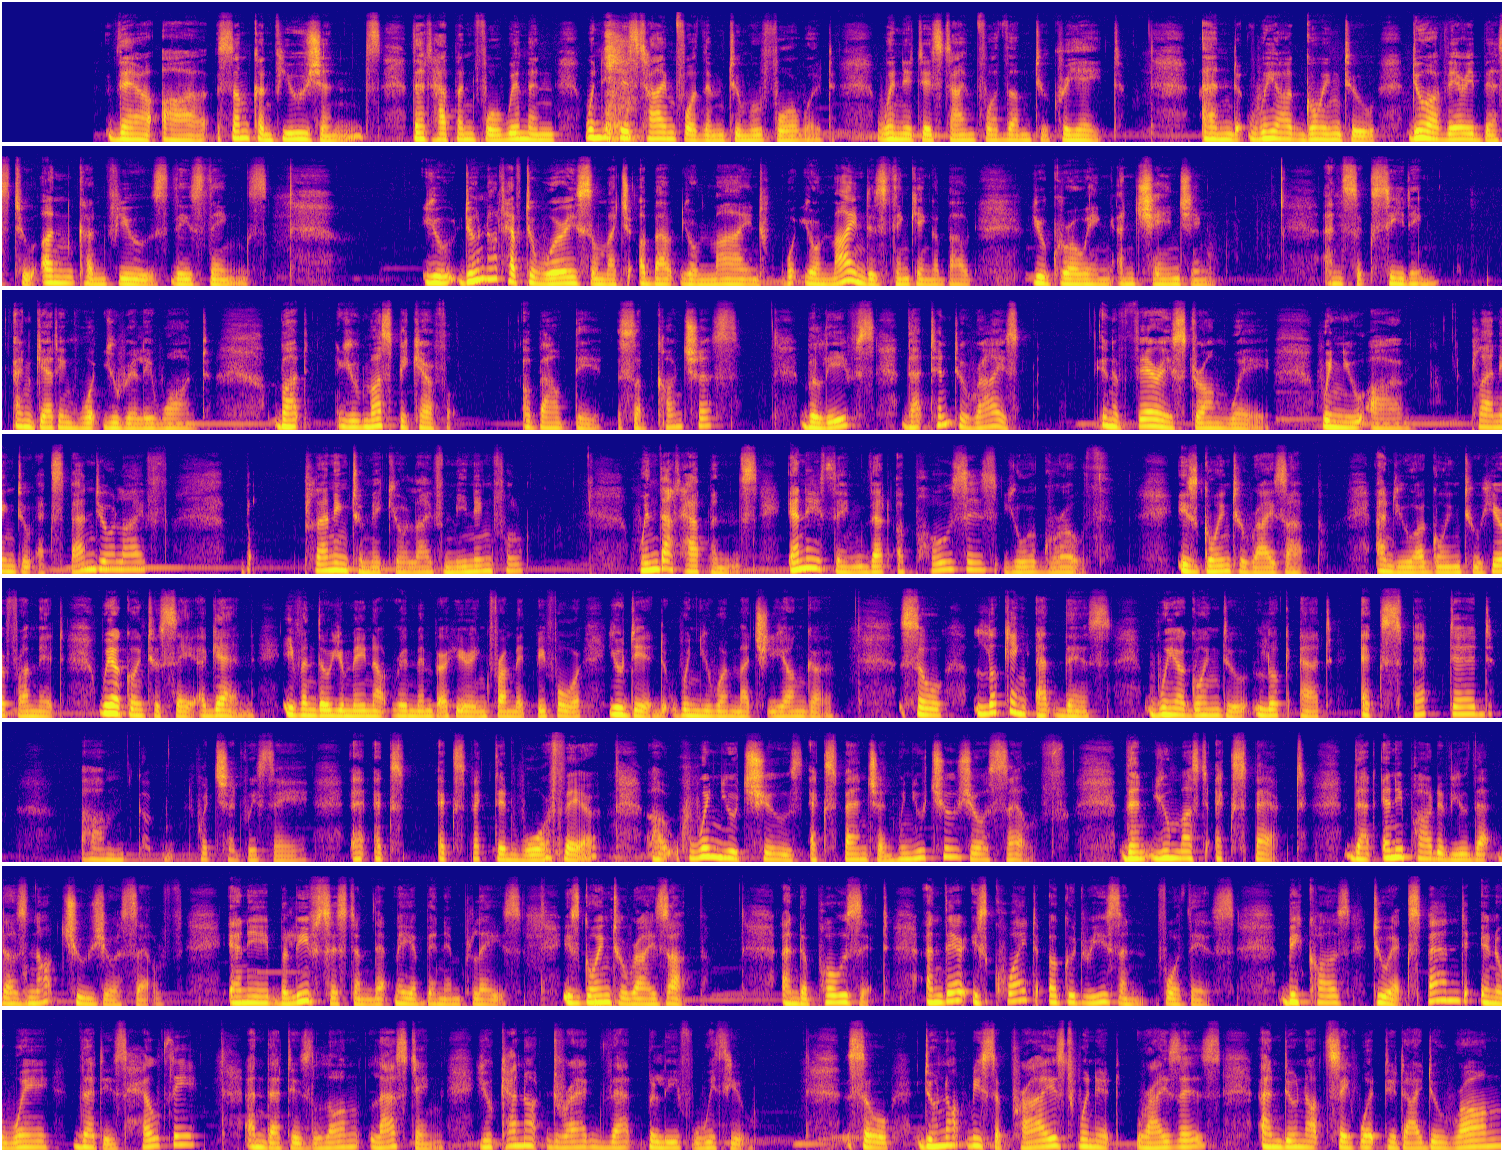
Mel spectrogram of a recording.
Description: Genre: Meditation.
